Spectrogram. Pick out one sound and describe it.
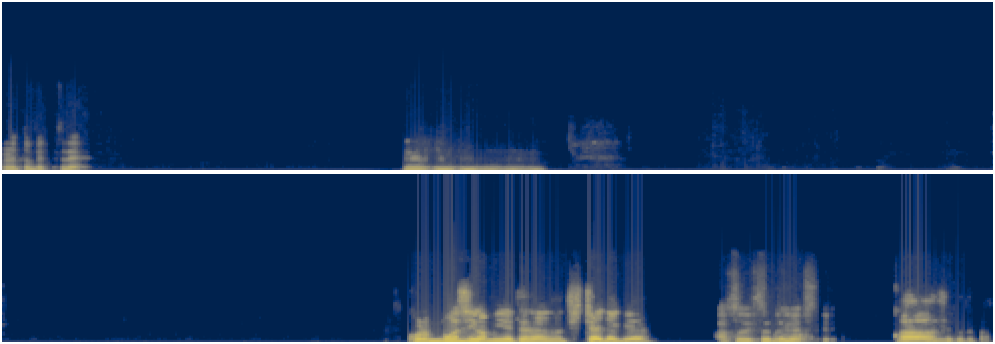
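A young man talks calmly over an online call, in short bursts with pauses.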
